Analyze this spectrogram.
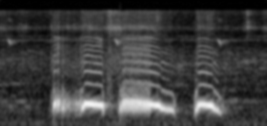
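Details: A lively spotted dove sings a lure phrase meant to draw replies from other doves: a quick rippling start, then a smooth coo, a long falling coo and a final downslurred coo in a quiet setting.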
